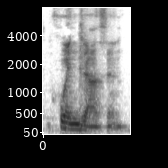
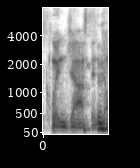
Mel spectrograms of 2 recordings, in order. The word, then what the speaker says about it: Quentin Johnston: can say his name you're wrong it's Quinn Johnston this one's interesting Will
